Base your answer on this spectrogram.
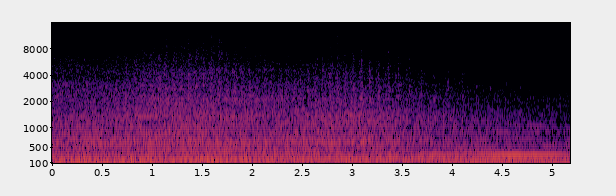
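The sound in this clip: A truck engine running as the truck drives away, giving a steady, low droning rumble with a humming tone throughout and no other sounds.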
